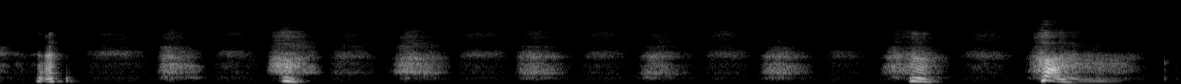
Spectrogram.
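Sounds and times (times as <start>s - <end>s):
loud rhythmic breaths and sharp inhales: 0.0s - 11.8s.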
